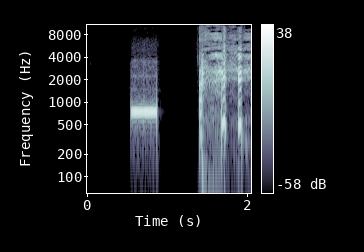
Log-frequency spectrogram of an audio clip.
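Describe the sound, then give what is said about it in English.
A voicemail beep from an unanswered phone call: a single steady, clear mid-pitched tone lasting about a third of a second, followed by a short gap and then talking. “That's her voicemail. Of course she didn't answer.”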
